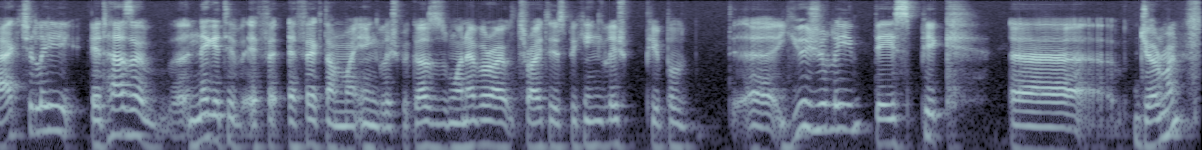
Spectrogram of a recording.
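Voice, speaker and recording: With a non-native accent, a man talks at a fairly slow pace in a fairly high pitch, his intonation lively and his loudness very even. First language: not English. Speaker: podcast co-host, artist. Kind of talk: casual chat.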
